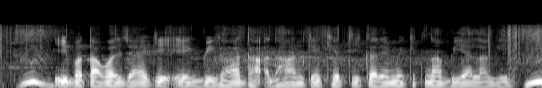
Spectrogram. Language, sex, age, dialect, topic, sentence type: Bhojpuri, female, 36-40, Western, agriculture, question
